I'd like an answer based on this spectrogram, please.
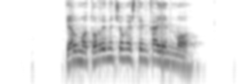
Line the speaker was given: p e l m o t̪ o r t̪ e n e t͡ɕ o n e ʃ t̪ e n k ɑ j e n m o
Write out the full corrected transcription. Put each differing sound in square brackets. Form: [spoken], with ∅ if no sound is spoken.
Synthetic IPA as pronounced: p e l m o t̪ o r [d̪] e n e t͡ɕ o [ŋ] e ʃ t̪ e n k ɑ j e n m o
